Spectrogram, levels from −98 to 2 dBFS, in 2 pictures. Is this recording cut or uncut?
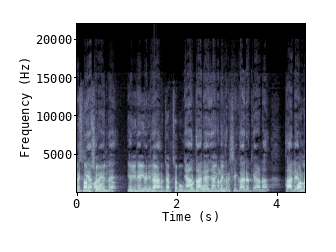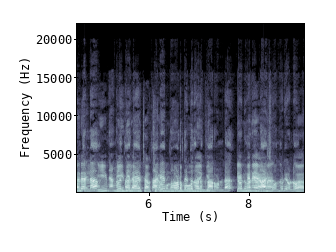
cut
